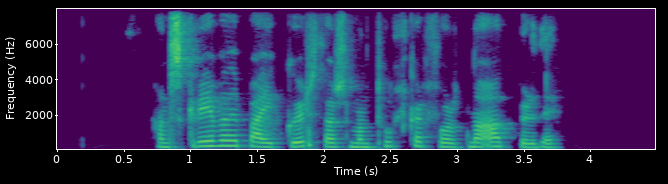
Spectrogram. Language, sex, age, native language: Icelandic, female, 20-29, Icelandic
